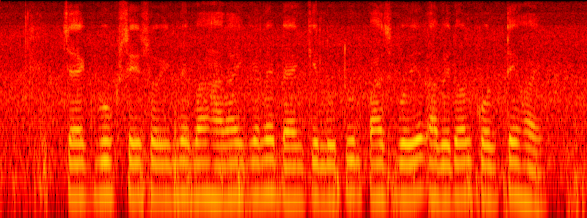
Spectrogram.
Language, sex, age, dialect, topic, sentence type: Bengali, male, 18-24, Jharkhandi, banking, statement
